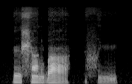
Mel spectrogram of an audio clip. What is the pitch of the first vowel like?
falling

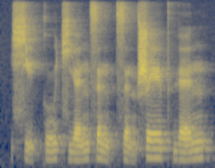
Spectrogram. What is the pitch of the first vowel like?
low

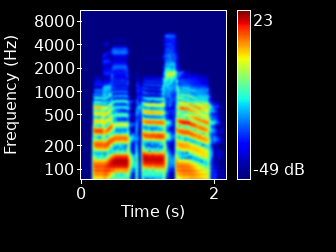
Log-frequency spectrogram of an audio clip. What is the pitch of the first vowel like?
low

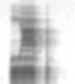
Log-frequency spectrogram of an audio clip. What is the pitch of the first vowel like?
falling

